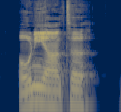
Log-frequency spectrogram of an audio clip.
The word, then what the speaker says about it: Oneonta: Now, one last thing, getting back to that pronunciation of whether it's Oneonta or Oneonta. Since Watkins named the gorge for his hometown in New York, I just went ahead and called up the city in question. I talked to a lovely woman at reception who worked for the city council, and she assured me that the town's name is pronounced Oneonta with the T.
